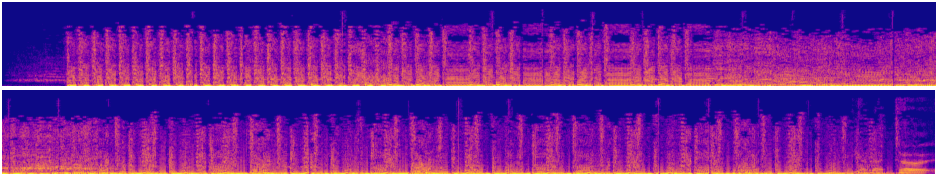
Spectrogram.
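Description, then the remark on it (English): Harsh noise music, a mix of electronica and industrial, plays at full volume at a live performance in front of a crowd in Japan, a dense wall of distorted sound broken by rapid, stuttering machine-gun-like pulses that hammer on for the whole stretch with no voices. “It's kind of a mix between electronica and industrial.”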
